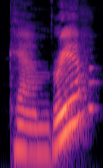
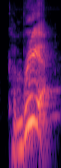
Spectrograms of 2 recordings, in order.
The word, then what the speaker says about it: Cambria: well some people say cambria some people say cambria i say cambria so there's a little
